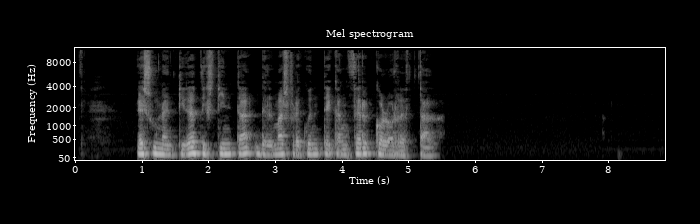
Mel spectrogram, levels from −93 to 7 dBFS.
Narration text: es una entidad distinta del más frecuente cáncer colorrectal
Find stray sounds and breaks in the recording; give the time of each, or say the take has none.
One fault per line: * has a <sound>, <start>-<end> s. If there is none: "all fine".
all fine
